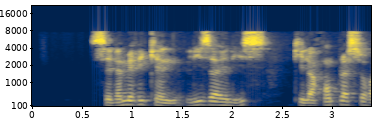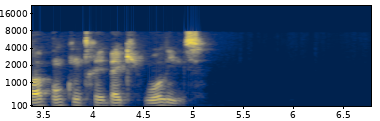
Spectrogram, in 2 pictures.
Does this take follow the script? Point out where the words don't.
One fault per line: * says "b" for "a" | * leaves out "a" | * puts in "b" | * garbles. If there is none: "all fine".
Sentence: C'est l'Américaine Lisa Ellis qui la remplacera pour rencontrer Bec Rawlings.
* leaves out "pour"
